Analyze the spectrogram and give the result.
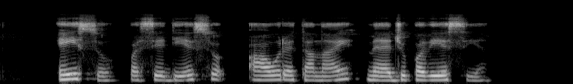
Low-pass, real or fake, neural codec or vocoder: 10.8 kHz; real; none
